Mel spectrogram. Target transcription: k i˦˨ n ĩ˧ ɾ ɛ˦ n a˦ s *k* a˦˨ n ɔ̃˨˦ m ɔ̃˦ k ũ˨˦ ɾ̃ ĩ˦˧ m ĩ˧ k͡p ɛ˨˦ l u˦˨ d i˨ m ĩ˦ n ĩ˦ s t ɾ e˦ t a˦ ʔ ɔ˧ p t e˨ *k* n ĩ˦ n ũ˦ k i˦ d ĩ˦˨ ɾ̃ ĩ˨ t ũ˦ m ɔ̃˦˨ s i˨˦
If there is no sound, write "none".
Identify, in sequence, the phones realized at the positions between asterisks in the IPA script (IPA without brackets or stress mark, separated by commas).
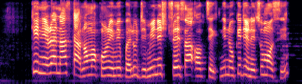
k, k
